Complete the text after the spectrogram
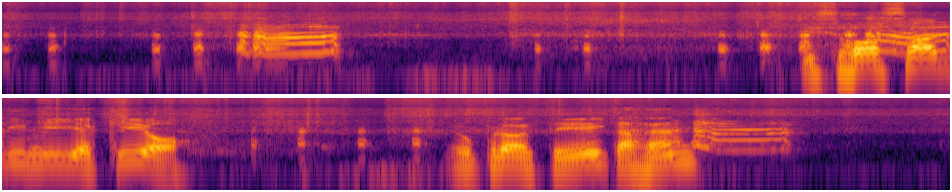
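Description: A rooster crows nearby.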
